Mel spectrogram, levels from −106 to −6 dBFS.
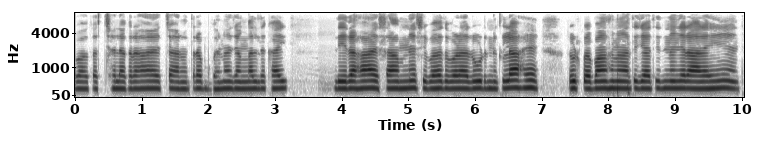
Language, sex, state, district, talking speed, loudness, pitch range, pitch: Hindi, female, Chhattisgarh, Bilaspur, 165 wpm, -25 LUFS, 210-220 Hz, 215 Hz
